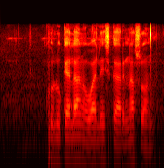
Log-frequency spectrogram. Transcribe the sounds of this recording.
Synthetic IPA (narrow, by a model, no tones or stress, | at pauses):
kʰulukɛlanɔwaleʃi̥kaɾ̤inaʂɔːna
